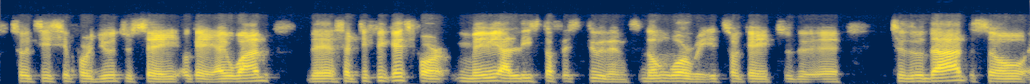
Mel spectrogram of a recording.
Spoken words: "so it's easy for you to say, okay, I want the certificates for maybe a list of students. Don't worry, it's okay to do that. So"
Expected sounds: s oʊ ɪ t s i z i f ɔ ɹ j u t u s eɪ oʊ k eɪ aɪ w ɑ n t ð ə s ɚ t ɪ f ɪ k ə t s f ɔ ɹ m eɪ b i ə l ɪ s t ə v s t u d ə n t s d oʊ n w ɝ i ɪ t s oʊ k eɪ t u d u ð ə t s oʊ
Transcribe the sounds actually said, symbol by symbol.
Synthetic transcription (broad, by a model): s oʊ ɪ t s i s i f ɔ ɹ j u t u s eɪ oʊ k eɪ aɪ w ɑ n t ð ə s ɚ t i f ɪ k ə t s f ɔ ɹ m eɪ b i ə l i s t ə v s t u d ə n t s d oʊ n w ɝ i ɪ t s oʊ k eɪ t u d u ð ə t s oʊ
